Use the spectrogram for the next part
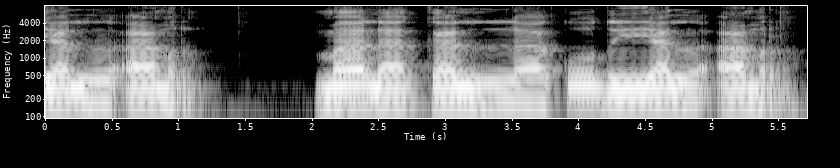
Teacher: ini ada tanwin bertemu la la adalah huruf idgham bila gunah maka tanwin ini kita masukkan ke la dan tidak boleh dengung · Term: idgham bila ghunah, idgham bila gunnah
